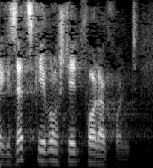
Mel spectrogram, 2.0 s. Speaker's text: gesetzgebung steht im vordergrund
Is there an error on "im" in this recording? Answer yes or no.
yes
